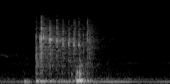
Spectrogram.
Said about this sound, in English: I'm pouring myself a glass of whiskey.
